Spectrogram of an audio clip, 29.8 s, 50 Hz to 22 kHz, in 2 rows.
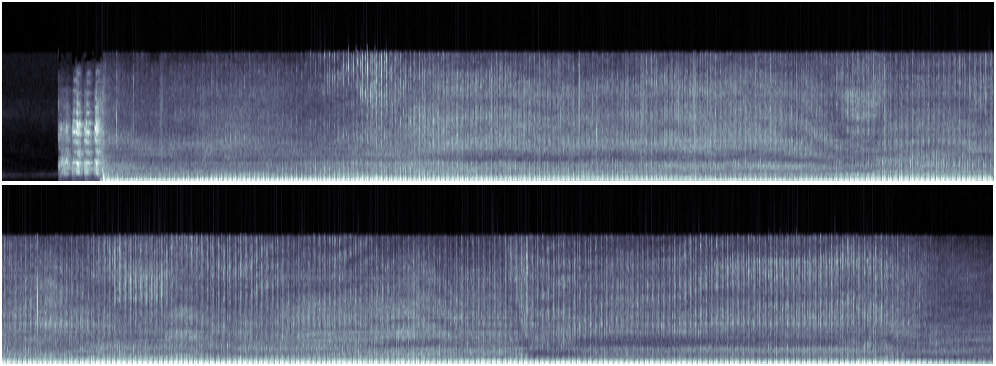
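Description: Yamaha MT-07's 689 cc CP2 parallel-twin is cranked by its starter about a second in, catches, and idles steadily through an SC Project S1 exhaust with the dB killer removed, so the idle is loud and open.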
